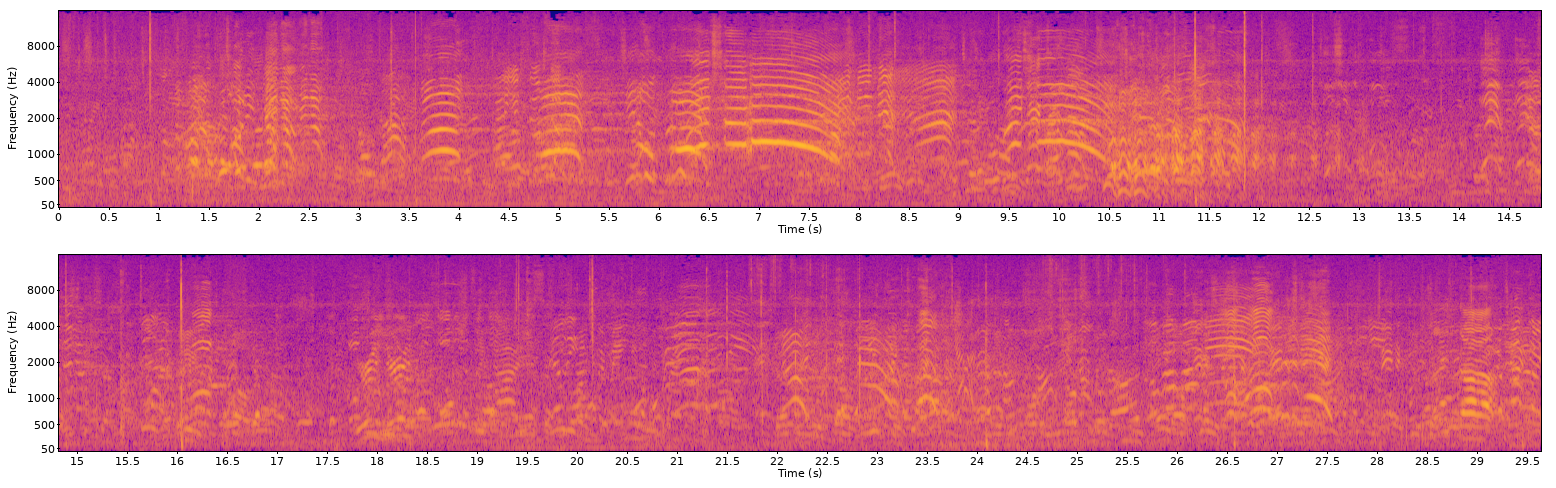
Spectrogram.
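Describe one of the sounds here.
Young women shout and call to one another outdoors, some way off.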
